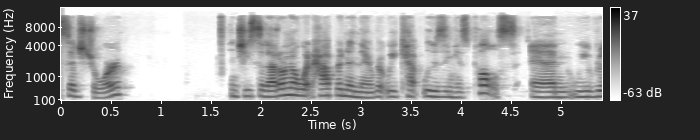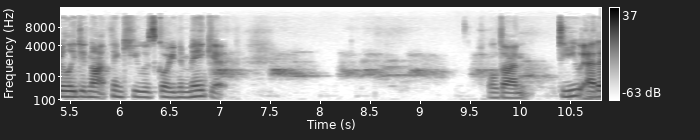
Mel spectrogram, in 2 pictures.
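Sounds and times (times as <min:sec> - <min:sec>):
speech: 0:00.0 - 0:00.7, 0:01.7 - 0:07.2, 0:09.6 - 0:10.8
small dogs barking in high-pitched whiny yelps: 0:06.9 - 0:10.8.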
